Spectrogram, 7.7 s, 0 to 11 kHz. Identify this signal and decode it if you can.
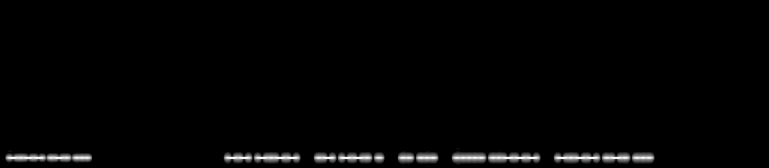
Morse code, heard as a keyed tone, about 50 wpm, 700 Hz. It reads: YRS MY AGE IS 52 YRS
